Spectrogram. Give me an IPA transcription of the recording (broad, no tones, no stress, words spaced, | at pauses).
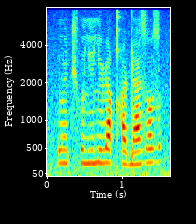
lə̃t͡ʃʰolʲə lʲəɭɤqʰɔ ɖazɔz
